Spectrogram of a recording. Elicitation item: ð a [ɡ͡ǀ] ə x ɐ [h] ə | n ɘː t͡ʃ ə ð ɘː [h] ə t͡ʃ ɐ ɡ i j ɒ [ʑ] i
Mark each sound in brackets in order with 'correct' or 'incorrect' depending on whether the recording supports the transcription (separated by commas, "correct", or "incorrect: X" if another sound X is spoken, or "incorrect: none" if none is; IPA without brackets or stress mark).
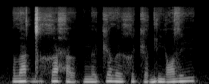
correct, incorrect: ħ, incorrect: x, incorrect: z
